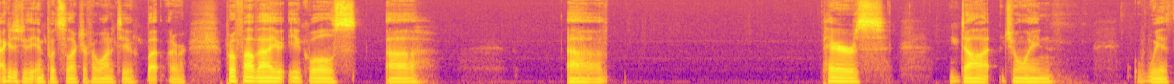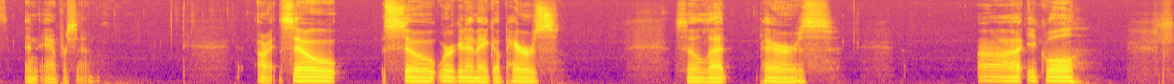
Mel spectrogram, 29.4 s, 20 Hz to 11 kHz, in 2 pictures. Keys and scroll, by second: 9.7-18.2 typing, 19.9 typing, 22.1-24.5 typing, 27.0 typing.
